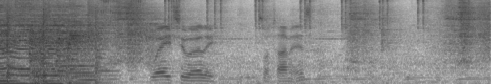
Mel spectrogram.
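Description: Rock music that cuts out about a second in, followed by quiet pit-tent work on a downhill mountain bike: scattered light clicks and knocks of hand tools, with a couple of brief wordless vocal sounds.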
